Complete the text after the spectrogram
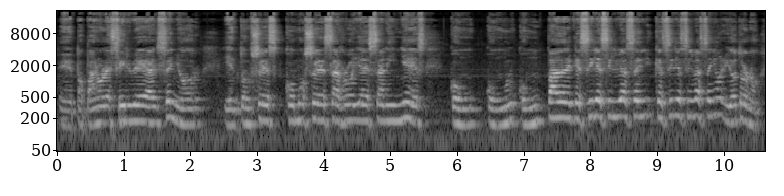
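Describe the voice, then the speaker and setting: High-voiced male show host, roomy. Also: fairly even intonation, measured pace, a little mellow, a little hiss or hum. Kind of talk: interview hosting. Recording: roomy, distant mic.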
